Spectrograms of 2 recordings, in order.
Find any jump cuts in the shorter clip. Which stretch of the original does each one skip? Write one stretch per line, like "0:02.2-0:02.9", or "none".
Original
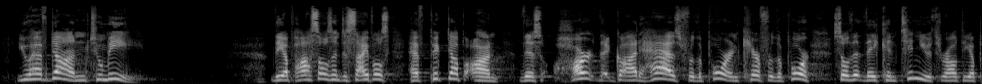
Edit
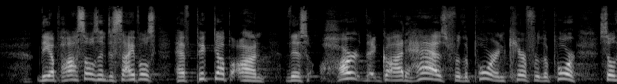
none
